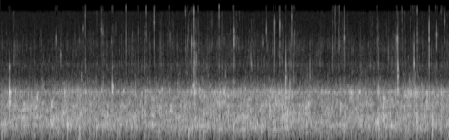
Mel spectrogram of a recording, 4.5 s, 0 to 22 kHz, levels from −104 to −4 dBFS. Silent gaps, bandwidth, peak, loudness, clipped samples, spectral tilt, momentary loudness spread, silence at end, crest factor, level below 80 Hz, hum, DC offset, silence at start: none; 19 kHz; -12 dBFS; -35 LUFS; under 0.1%; -4.5 dB/octave; 3 LU; 0 s; 24 dB; -64 dBFS; none; under 0.1%; 0 s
